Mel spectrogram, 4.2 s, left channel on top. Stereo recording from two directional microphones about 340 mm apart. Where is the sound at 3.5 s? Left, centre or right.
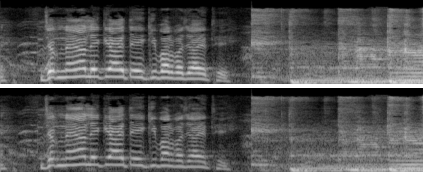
Centre.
